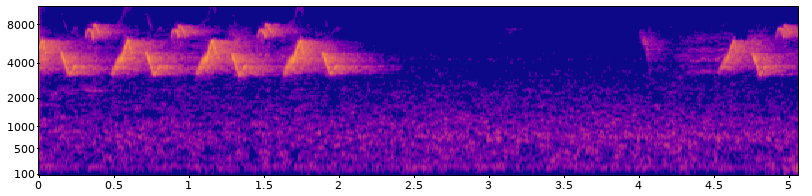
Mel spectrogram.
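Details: Japanese tit in Haenam, South Korea: about six rapid, high two-note phrases, a gap of roughly two seconds, then the song starting again.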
